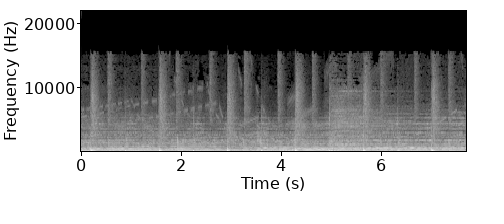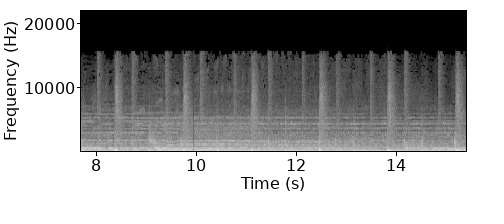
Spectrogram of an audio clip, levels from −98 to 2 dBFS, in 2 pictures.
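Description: At 9.93 s a likely Bluetooth dropout silences the sound for 14.5 ms, a thin blank stripe on the spectrogram, then playback resumes mid-stream.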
